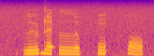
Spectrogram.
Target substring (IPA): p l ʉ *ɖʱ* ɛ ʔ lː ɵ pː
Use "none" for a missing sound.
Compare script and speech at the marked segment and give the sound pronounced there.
ɖ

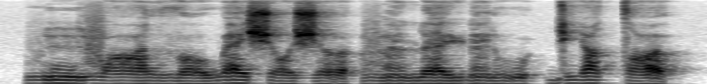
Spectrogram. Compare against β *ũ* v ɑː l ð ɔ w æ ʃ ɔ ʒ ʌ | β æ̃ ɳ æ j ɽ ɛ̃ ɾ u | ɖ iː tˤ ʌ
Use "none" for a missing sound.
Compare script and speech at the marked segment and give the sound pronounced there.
ũ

